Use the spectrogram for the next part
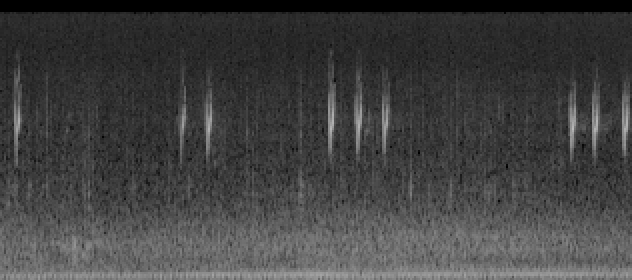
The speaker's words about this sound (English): There's a wild bird.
